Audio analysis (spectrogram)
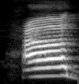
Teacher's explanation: جیم ہے ہا گلے کے درمیان سے ادا ہوگا، جب گلے کی جو درمیانی حصہ ہے اس میں آواز کو پش کریں گے تو وہاں سے ادا ہوگا ہا۔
